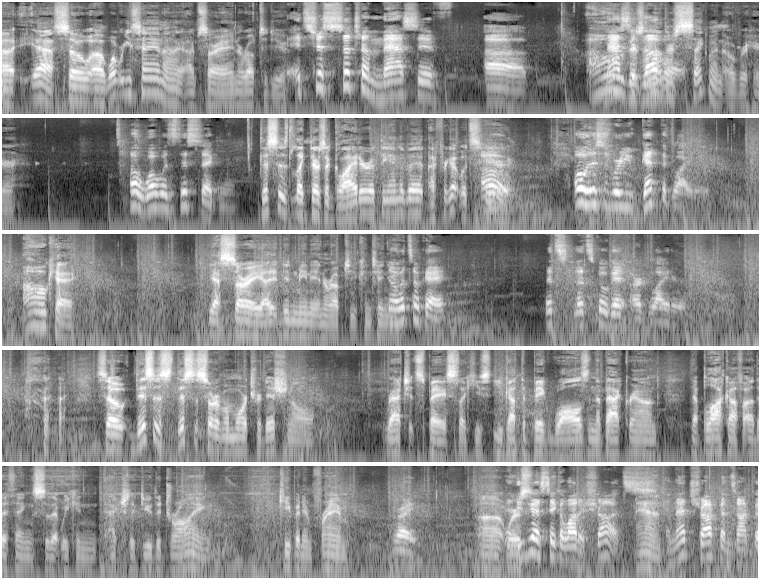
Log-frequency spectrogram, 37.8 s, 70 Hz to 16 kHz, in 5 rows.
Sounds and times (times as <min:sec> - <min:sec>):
Speech: 0:05.9 - 0:07.5, 0:10.3 - 0:12.7, 0:15.4 - 0:15.9, 0:35.0 - 0:37.8.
